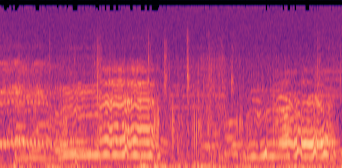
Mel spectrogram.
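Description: Several goats, including one named Sixtine, bleat in overlapping, wavering calls that run almost without pause as they are let out and set off following people, fairly loud against a low rumbling background.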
